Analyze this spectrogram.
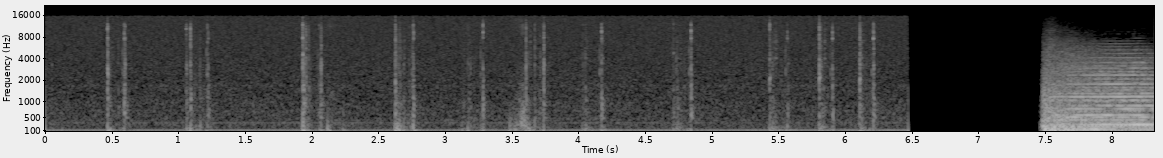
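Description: Computer keyboard typing, heard as irregular key clicks two or three a second over a steady low hum, used as a typing effect for title letters appearing one by one. The typing stops about six and a half seconds in, and after a second of silence music starts near the end.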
